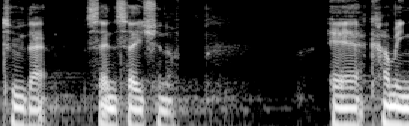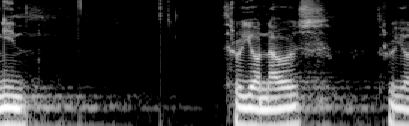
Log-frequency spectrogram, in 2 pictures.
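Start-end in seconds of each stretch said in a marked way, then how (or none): none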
